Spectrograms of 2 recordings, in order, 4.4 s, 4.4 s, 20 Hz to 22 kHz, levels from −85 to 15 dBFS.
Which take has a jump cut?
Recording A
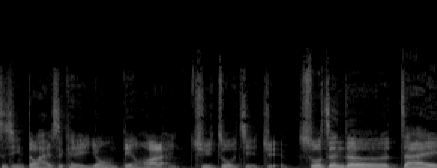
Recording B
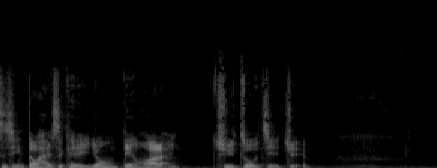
A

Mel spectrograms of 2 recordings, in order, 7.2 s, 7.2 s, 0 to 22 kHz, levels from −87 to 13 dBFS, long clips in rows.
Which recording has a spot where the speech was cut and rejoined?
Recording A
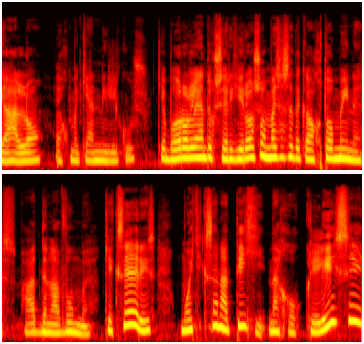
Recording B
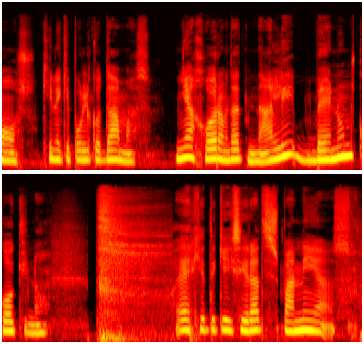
B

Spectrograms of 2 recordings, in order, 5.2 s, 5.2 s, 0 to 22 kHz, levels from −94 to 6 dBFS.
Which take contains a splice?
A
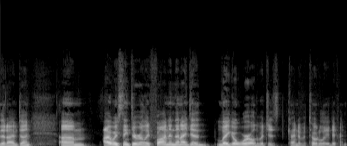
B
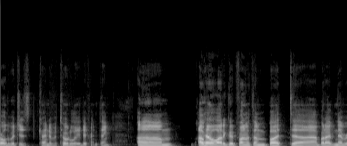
B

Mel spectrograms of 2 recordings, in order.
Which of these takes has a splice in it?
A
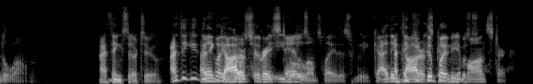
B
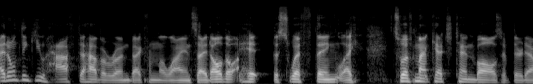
B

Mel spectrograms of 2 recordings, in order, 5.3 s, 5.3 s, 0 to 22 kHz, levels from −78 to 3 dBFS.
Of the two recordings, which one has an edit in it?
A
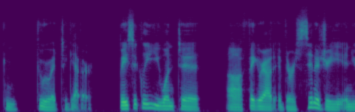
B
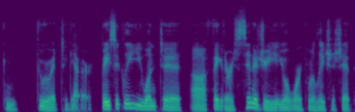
B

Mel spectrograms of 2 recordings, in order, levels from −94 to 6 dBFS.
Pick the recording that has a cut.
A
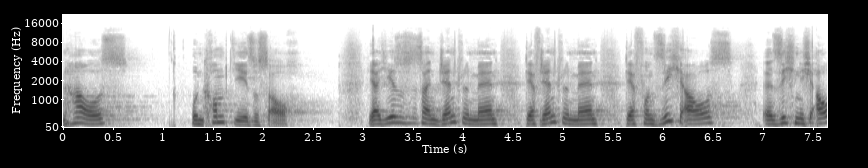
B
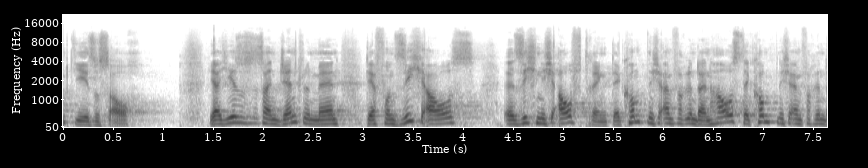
A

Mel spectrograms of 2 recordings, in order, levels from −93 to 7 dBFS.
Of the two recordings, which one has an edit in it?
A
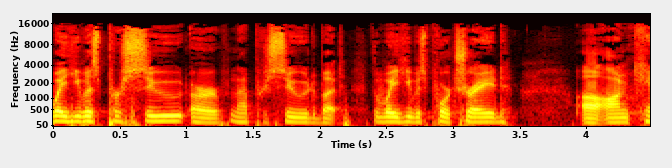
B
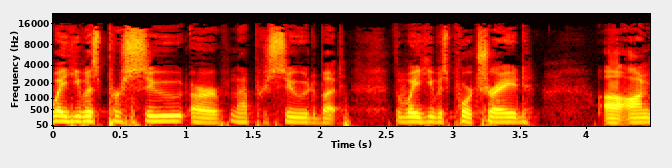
A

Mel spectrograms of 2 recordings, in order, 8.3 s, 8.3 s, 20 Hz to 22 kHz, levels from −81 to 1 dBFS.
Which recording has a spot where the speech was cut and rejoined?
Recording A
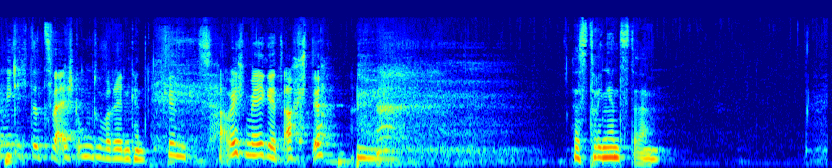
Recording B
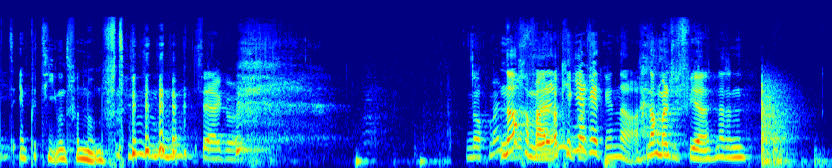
B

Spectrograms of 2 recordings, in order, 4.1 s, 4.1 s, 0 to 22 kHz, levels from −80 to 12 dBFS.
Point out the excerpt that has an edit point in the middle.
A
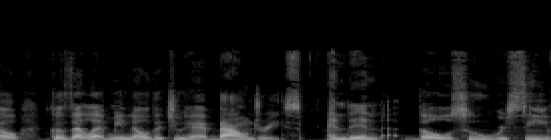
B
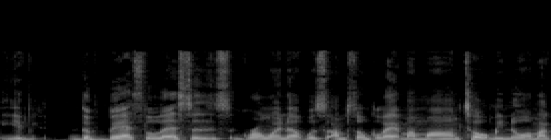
A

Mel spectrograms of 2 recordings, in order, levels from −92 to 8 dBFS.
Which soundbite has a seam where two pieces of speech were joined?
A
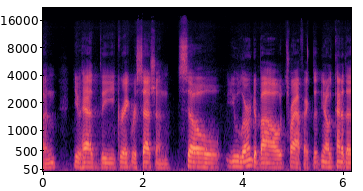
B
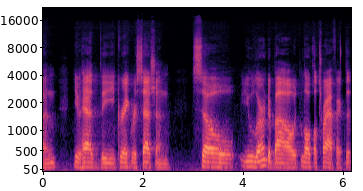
A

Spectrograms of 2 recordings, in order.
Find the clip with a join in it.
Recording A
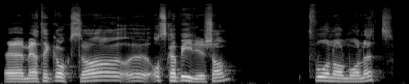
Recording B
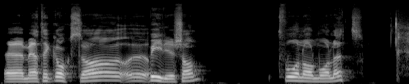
B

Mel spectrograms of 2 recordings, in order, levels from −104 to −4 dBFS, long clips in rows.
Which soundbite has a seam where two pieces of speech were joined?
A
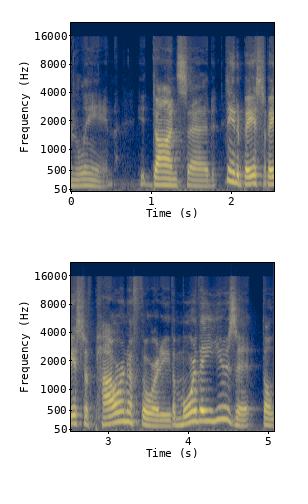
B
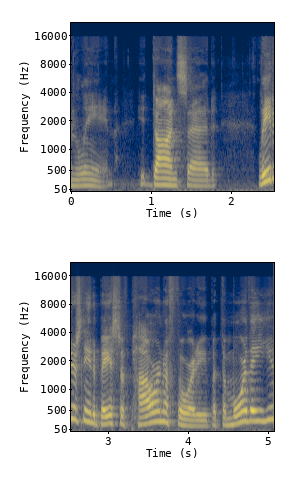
A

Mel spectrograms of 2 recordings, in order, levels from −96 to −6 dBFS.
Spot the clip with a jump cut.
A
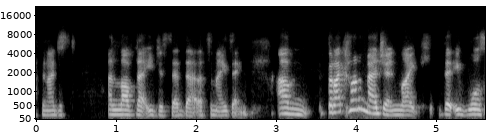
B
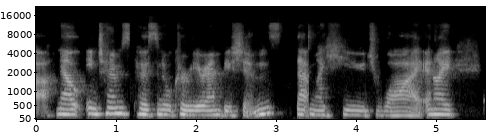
B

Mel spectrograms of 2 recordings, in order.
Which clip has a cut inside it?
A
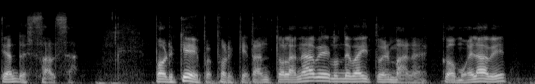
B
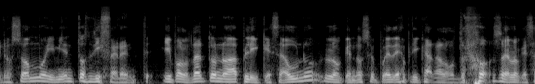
A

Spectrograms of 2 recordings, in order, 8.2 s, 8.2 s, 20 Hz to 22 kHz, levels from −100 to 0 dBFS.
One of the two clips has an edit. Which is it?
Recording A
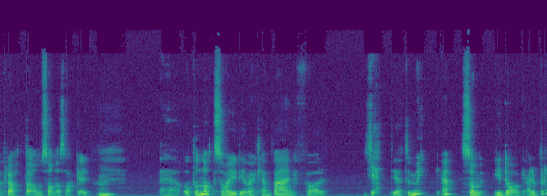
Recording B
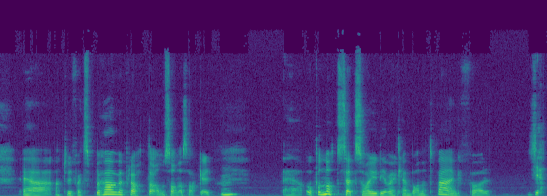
A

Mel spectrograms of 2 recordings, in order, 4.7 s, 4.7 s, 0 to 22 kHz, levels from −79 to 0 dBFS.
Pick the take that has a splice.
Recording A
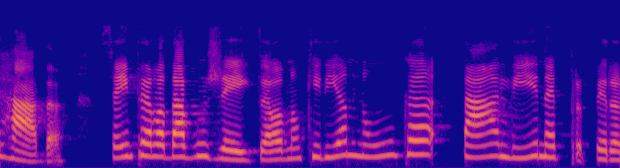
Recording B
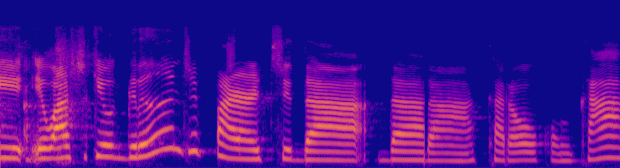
B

